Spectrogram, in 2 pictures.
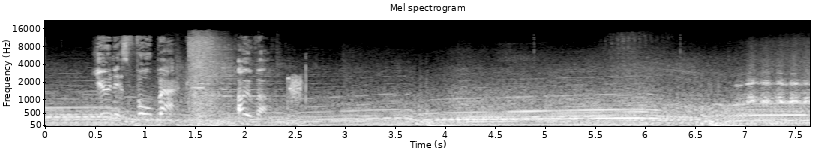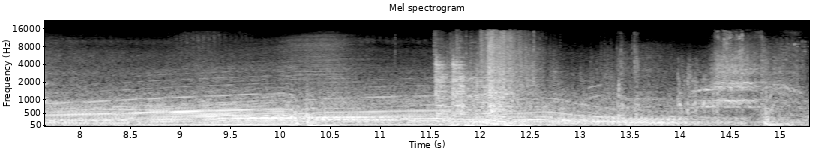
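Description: A car engine revs and hums as the car speeds along.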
